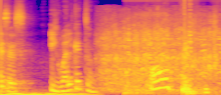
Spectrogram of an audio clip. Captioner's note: risas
